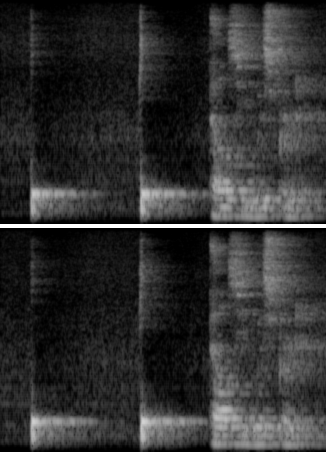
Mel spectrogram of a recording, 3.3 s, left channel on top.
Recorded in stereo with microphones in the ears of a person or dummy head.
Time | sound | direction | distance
0.3 | a pop | 35° left (ahead or behind) | 1.2 m
2.1 | a man speaking | centre (ahead or behind) | 1.1 m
